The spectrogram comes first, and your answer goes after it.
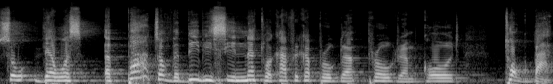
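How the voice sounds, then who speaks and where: A man speaks in a Ghanaian accent with a high voice. His loudness stays very even throughout. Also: ordinary pitch variation, moderate pace. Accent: Ghanaian Ewe village accent, still noticeable. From Ghana, Volta Region (Keta area). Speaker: broadcaster. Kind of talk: interview. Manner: animated.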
